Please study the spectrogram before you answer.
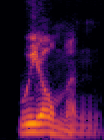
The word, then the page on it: wheelman: American English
